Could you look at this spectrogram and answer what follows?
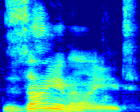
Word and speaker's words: Xyanide: No, it's not too hard. Xyanide, not cyanide, but Xyanide Resurrection.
